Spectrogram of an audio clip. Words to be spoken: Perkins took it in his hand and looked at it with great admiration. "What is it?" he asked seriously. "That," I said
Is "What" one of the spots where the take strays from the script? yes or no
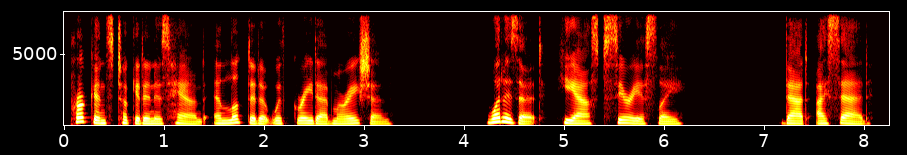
no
